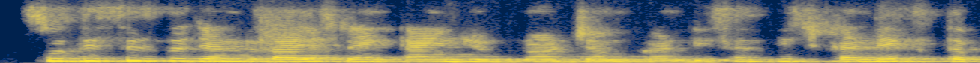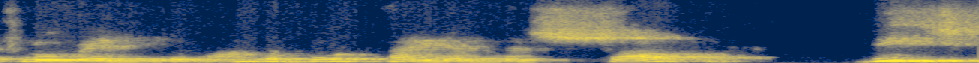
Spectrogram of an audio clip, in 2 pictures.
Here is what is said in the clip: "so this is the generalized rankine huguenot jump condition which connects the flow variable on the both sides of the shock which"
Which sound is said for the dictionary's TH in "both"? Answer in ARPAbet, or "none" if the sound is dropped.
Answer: T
